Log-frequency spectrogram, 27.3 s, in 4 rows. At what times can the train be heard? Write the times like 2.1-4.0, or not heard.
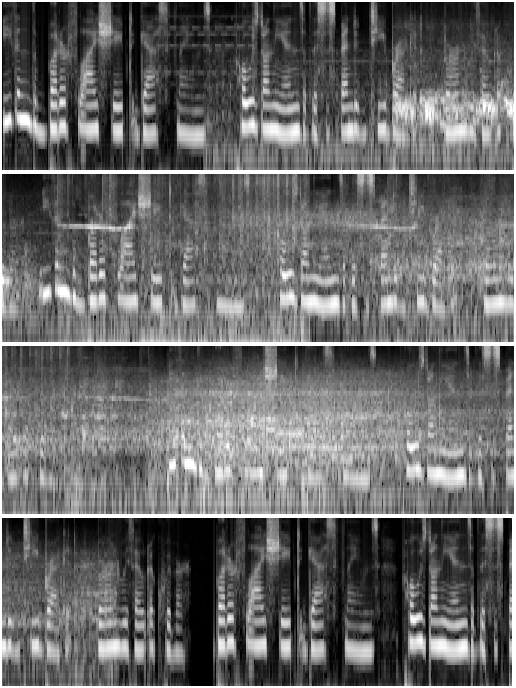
2.6-22.1.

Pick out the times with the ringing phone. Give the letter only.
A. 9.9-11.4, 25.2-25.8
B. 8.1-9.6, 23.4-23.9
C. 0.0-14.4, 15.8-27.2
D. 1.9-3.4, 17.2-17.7
D.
